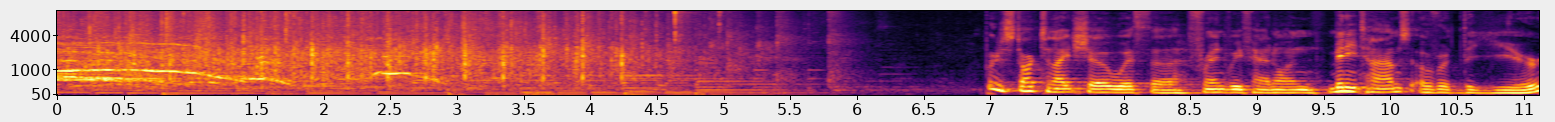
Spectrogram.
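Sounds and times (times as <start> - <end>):
live radio show audience applause at Pensacola's Museum of Commerce: 0.0 - 5.9
speech: 7.0 - 11.1.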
